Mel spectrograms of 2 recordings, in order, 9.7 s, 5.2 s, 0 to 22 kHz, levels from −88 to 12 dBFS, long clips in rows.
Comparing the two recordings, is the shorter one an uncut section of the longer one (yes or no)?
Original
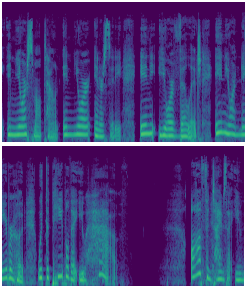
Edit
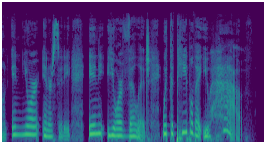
no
